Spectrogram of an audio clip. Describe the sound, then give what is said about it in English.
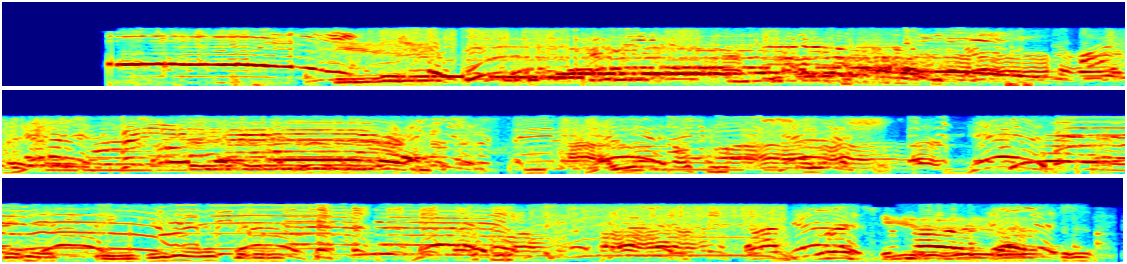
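Many callers scream and yell at once into the phone lines on Memorial Day, celebrating freedom, a continuous loud jumble of wavering, high-pitched cries over narrow, tinny lines that barely lets up for about sixteen seconds. “If you're excited about that, if you're grateful for that, I want to hear you guys scream into the phone on this Memorial Day, Freedom Remembrance Day, as I unmute the lines right now.”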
